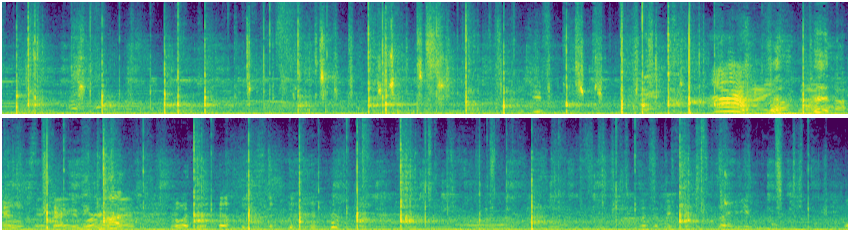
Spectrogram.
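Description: Sneakers scuff and squeak on a hard court.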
